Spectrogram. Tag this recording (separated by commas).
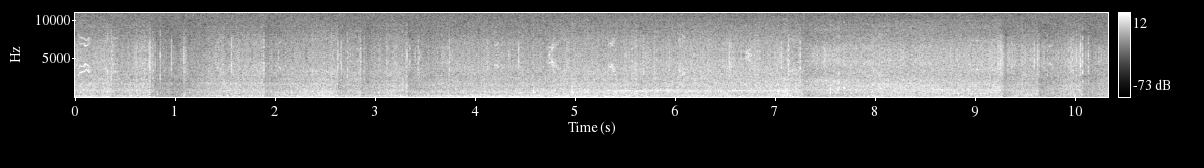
Bird, outside, rural or natural, Pigeon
